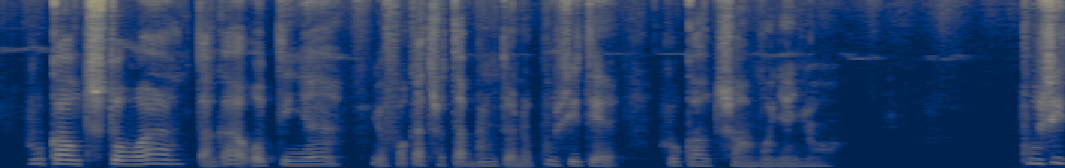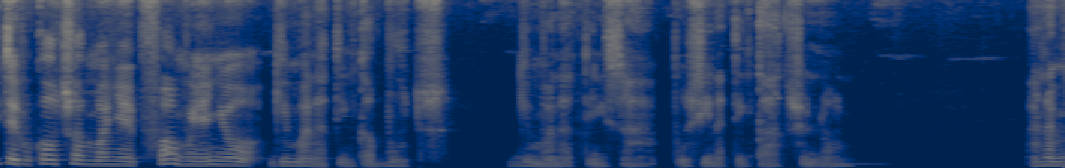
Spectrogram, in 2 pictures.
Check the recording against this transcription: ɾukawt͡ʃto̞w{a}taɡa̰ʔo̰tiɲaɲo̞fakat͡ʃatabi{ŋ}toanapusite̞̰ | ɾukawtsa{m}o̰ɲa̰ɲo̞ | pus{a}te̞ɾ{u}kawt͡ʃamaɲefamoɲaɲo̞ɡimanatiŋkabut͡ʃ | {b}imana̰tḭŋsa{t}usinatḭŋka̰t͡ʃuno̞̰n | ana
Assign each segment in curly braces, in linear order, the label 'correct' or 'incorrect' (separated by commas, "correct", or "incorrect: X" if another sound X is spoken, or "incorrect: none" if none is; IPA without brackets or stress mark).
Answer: correct, incorrect: n, correct, incorrect: i, correct, incorrect: ɡ, incorrect: p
